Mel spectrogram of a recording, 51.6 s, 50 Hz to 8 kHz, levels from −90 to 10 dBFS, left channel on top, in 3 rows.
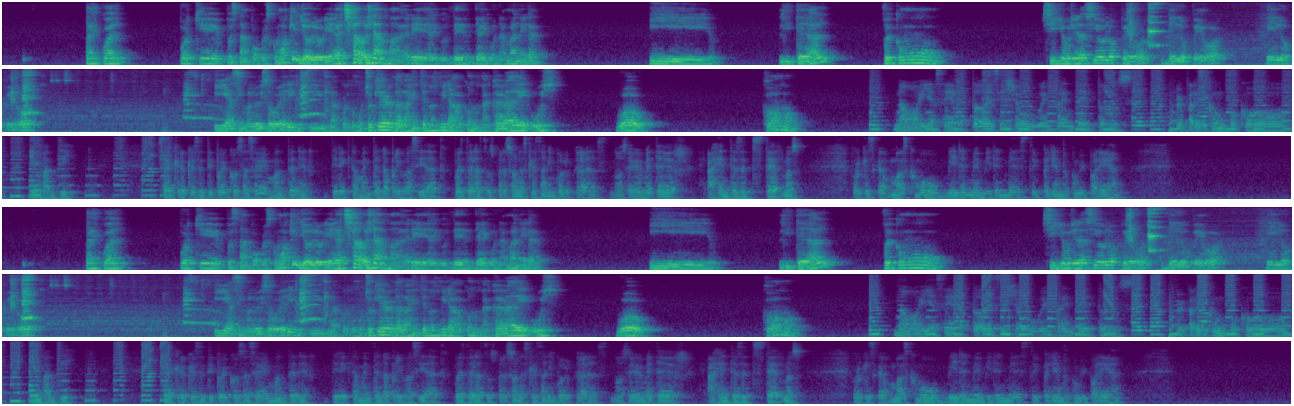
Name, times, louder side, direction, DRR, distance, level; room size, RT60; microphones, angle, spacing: voice 1, 1.1-1.7 2.4-7.2 8.6-9.6 10.4-11.1 11.8-12.6 13.9-16.3 16.9-17.7 20.0-24.6 25.4-25.8 27.4-27.8, left 1 dB, 15° left, 3 dB, 0.3 m, -23 dB
sound 1, 14.7-22.5, right 2 dB, 90° right, 1.5 m, -33 dB
sound 2, 28.8-29.3 29.5-36.6, right 3 dB, 50° right, 0.5 m, -36 dB
voice 2, 29.1-32.4 32.9-34.4 34.8-35.3 35.9-38.5 38.8-50.0, left 1 dB, 80° left, 1 dB, 0.9 m, -39 dB
4.4 x 2.3 x 3.3 m, 0.43 s
head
